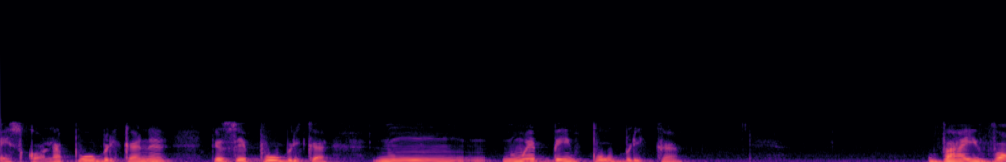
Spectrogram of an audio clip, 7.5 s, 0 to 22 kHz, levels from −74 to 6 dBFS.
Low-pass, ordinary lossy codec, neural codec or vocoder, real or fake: 5.4 kHz; none; none; real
